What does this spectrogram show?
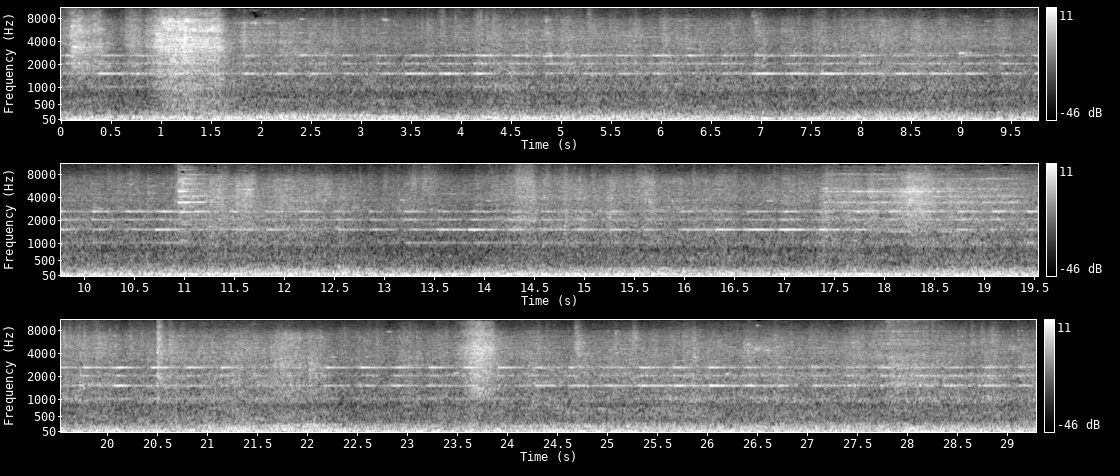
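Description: Intermodal freight train cars rolling past, a steady rumble of steel wheels on rail. Faint, steady high-pitched ringing tones come and go, with a few brief clanks.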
